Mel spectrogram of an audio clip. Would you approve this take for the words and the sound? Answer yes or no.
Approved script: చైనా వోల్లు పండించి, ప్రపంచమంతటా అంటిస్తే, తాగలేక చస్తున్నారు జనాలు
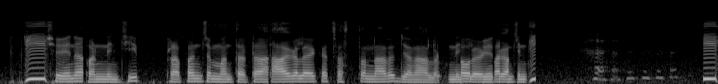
no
